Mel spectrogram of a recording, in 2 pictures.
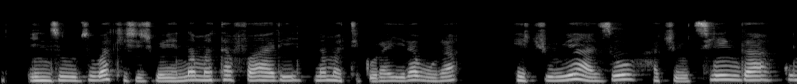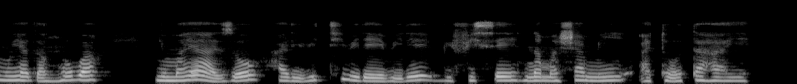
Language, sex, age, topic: Rundi, female, 36-49, education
